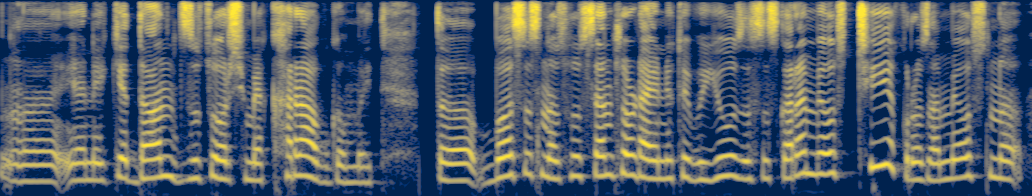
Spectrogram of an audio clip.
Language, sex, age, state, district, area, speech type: Kashmiri, female, 30-45, Jammu and Kashmir, Baramulla, rural, spontaneous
